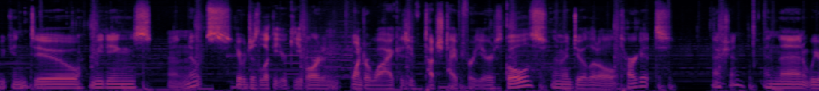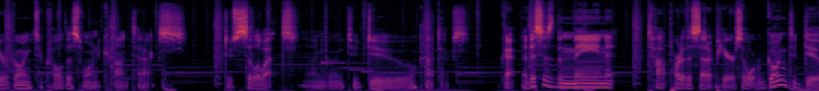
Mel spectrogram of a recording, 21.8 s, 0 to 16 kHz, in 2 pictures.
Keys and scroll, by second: 1.1 ctrl+a, 3.1 ctrl+b, 6.1 ctrl+a, 7.3 ctrl+b, 7.3 ctrl+v, 7.3 ctrl+z, 13.7 ctrl+BackSpace, 14.8 ctrl+a.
